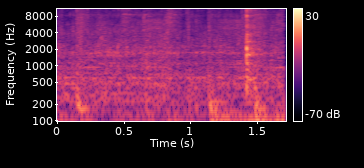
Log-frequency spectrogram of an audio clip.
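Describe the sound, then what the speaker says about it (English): Pineapple flesh heats in a hot pan with a steady, close sizzle and frying crackle, a sharp spit near the end, no talking. "I'm just going to let it heat through"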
